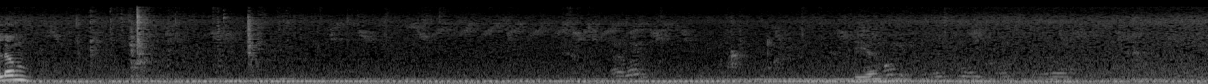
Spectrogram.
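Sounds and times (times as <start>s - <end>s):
steady low hum: 0.0s - 12.0s
faint bird chirps: 1.7s - 12.0s.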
